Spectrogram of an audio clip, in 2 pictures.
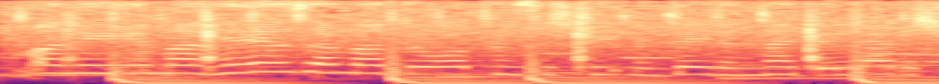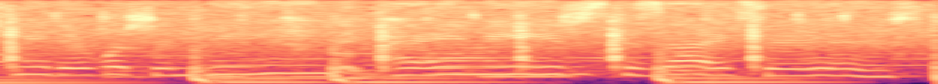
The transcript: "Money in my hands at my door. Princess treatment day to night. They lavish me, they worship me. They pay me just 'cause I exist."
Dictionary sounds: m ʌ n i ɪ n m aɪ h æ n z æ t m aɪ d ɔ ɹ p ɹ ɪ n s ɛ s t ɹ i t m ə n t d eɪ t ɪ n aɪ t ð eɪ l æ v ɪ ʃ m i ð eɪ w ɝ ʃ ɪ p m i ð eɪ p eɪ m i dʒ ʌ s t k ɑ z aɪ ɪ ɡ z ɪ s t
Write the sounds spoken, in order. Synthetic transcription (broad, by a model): m ʌ n i ɪ n m aɪ h æ n z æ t m aɪ d ɔ ɹ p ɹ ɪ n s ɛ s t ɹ i t m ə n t d eɪ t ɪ n aɪ t ð eɪ l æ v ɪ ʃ m i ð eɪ w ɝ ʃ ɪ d m i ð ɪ p eɪ m i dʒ ʌ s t k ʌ z aɪ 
